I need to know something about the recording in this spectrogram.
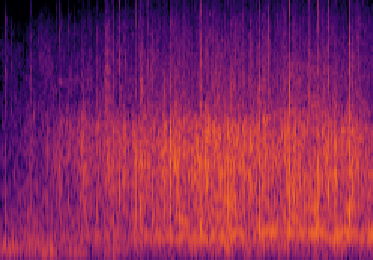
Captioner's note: applause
